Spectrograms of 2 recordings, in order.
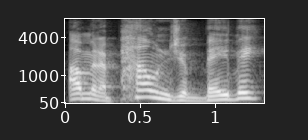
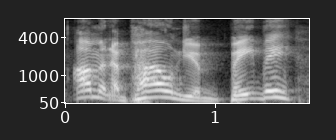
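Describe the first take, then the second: First: Put-on baby talk. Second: Put-on higher teasing baby talk. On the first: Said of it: "a lot of baby talk". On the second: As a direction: coo it like talking to a baby. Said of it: "He's like".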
